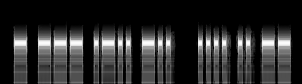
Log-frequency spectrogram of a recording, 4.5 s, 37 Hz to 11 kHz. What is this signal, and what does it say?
Morse code, heard as a keyed tone, about 20 wpm, 600 Hz. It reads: TOLD HIM
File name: the old man and the sea / the old man and the sea part 1 20wpm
